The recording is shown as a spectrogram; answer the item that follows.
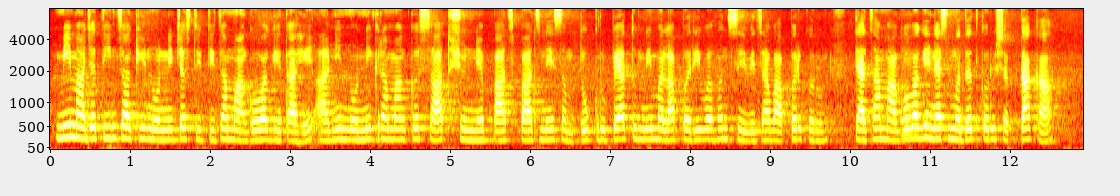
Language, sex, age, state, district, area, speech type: Marathi, female, 18-30, Maharashtra, Ratnagiri, rural, read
